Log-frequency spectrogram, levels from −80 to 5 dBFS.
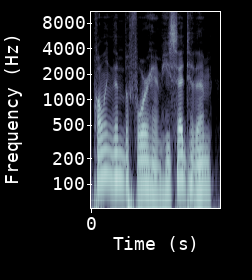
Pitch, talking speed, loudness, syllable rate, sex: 95 Hz, 245 wpm, -18 LUFS, 6.3 syllables/s, male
